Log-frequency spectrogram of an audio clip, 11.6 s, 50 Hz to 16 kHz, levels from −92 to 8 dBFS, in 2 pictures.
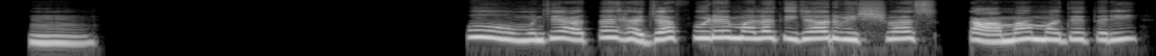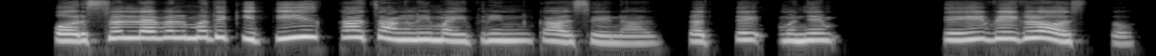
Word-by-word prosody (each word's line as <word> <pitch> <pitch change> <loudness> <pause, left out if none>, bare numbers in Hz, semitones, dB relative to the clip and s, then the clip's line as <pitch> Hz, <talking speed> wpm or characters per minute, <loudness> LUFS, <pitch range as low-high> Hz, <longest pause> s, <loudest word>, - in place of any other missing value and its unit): हं. 200 -1 -4 1.9
हो, 345 -5 +3
म्हणजे 260 +5 0
आता 285 +4 0
ह्याच्यापुढे 320 +5 +1
मला 320 0 +3
तिच्यावर 310 +1 +2
विश्वास 300 +1 -1 0.2
कामामध्ये 280 +2 +3
तरी 275 +2 -1 0.4
पर्सनल-लेव्हलमध्ये 325 +7 +2
किती 315 +5 +4
का 350 0 +2
चांगली 275 -4 +2
मैत्रीण 250 0 -1
का 245 - -3
असे 215 -1 -4
ना, 195 -1 -8 0.2
प्रत्येक 240 +3 -5
म्हणजे 250 +1 0 0.6
ते 265 +2 0
वेगळं 305 -1 +2
असतं, 220 -5 -11
275 Hz, 120 wpm, -21 LUFS, 245-320 Hz, 1.9 s, किती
